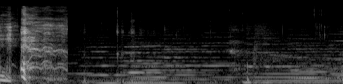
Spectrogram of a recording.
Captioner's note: both laugh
